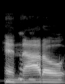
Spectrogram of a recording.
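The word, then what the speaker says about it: Genaro: i'm i'm latin so my full name is gennaro which is henato in spanish no one could ever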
